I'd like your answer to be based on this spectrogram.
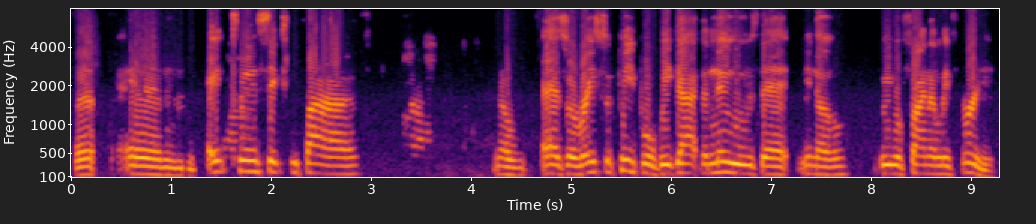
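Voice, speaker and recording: A man's voice: on the high side, slow, dry recording, poor audio. A man co-hosting a talk show, commenting casually and often repeating his words.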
